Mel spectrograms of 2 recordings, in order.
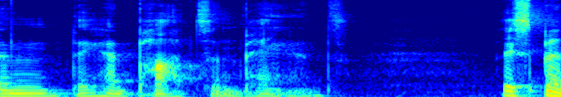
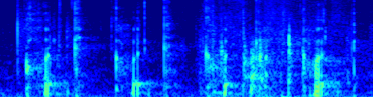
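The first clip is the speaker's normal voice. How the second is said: whispered clicks; 16 dB quieter than usual. Acted. Camera clicks.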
